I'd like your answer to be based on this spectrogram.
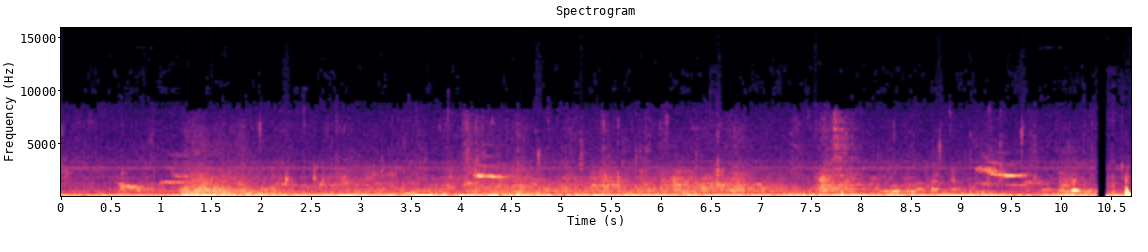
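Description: A mother cat giving birth meows now and then, with thin, faint high cries from newborn kittens mixed in, over a steady rustling background and low murmured talk.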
